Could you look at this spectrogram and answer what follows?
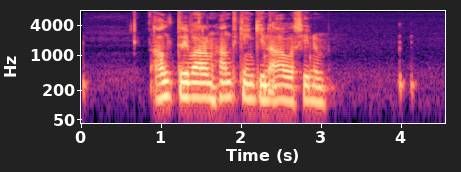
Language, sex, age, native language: Icelandic, male, 40-49, Icelandic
